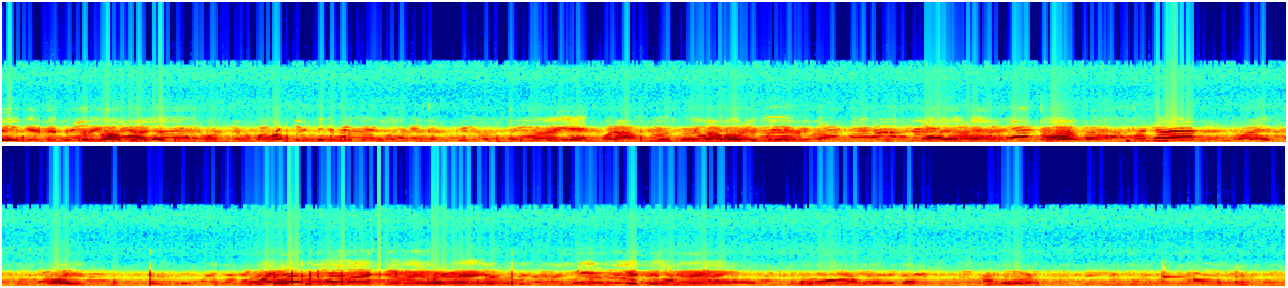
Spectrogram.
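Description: Children and adults chatter and call out nearby, outdoors.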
